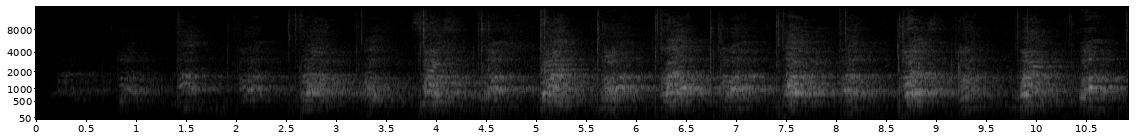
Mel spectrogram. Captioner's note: people repeating the word up and sounds of jumping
